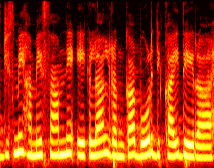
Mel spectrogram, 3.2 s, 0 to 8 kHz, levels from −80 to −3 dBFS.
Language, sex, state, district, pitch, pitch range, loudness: Hindi, female, Uttar Pradesh, Shamli, 235 Hz, 220-245 Hz, -13 LUFS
